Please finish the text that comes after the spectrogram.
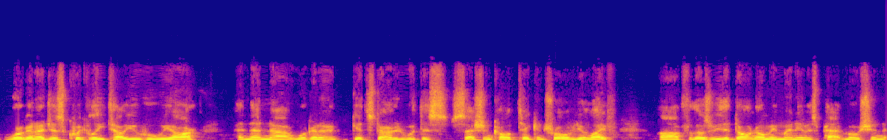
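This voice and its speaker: A man in his forties introducing a webinar panel, relaxed and conversational with occasional uhs. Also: medium pitch. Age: 40s. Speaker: panelist and committee member.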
